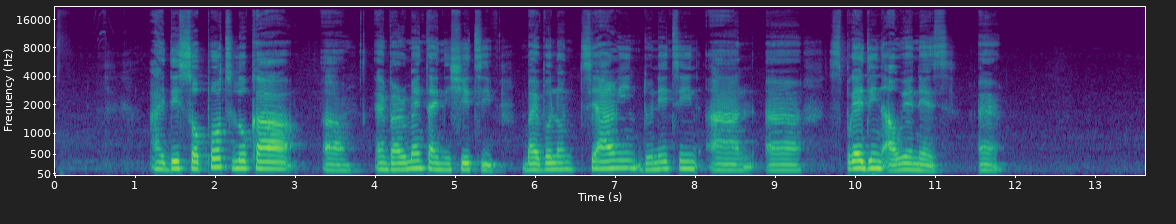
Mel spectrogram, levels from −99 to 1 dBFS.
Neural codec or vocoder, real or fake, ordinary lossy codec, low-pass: none; real; none; none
